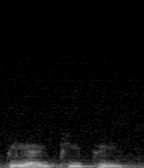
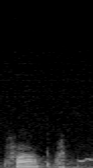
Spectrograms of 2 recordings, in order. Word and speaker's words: Papp: I forgot, but I'm so glad I was even wondering, how do you pronounce P-A-P-P? Pap or Pop? Pap. Pap. And what can you give any sensible advice to budding playwrights?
